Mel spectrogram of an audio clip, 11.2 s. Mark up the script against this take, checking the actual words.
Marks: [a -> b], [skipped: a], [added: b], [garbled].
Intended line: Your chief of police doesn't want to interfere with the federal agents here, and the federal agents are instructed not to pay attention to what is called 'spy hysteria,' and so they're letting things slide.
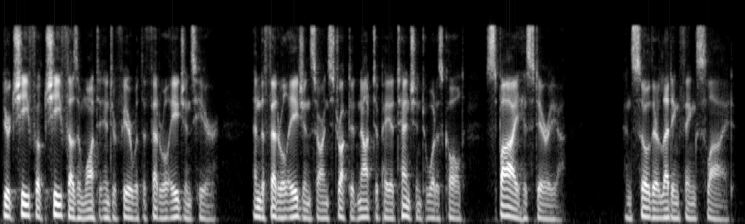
Your chief of [police -> chief] doesn't want to interfere with the federal agents here, and the federal agents are instructed not to pay attention to what is called 'spy hysteria,' and so they're letting things slide.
